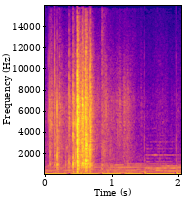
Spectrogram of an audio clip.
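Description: Cardboard shipping box being pulled open by hand, with one short, loud rasping burst about half a second in and a few lighter cardboard knocks, over quiet background music.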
